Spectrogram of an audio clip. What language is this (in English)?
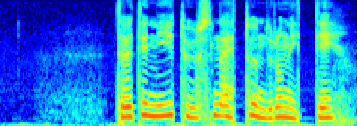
Norwegian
